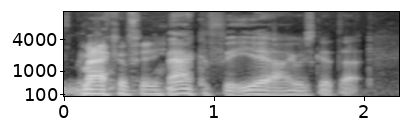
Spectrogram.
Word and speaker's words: McAfee: then companies came along an early one was maffy U am I pronouncing his name right mcafe McAfee yeah I was get that and McAfee uh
